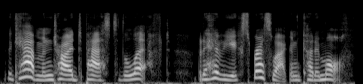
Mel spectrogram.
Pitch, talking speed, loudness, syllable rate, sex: 225 Hz, 265 wpm, -19 LUFS, 6.4 syllables/s, female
